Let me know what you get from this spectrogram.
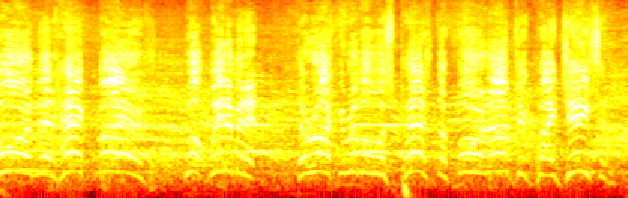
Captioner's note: crowd chatter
